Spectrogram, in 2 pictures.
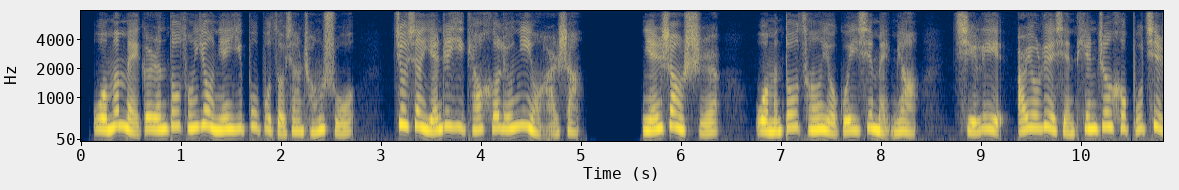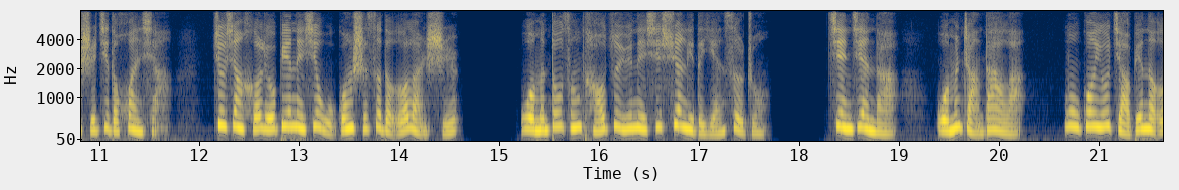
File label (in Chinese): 旁白轻快有力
